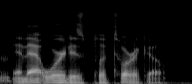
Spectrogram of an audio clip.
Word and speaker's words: pletórico: And that word is platorico. Pronounced plee-to-ree-ko.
